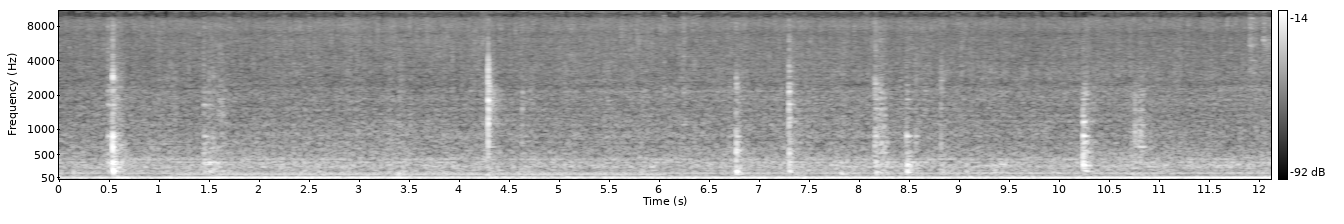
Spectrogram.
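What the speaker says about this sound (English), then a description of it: "I'm gonna just saute them together." Ingredients for Jamaican-style escoveitch fish sauté in a pan, giving a steady, even sizzle with occasional soft stirring taps, low in level and with no voices.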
